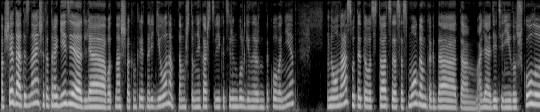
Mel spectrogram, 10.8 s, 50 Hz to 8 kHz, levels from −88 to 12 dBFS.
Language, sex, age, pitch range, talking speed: Russian, female, 20-39, 185-225 Hz, 205 wpm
